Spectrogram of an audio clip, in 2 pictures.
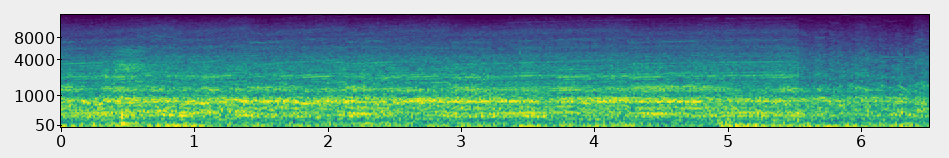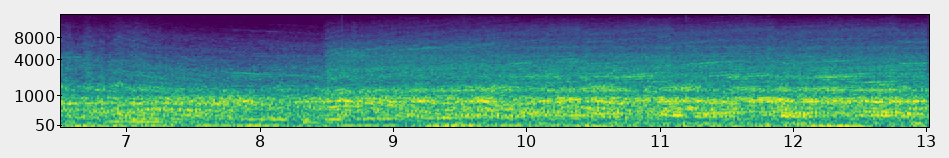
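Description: A racing car engine roars steadily, rising and falling in pitch with gear changes.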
